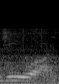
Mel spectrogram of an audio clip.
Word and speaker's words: GUI: It has very eye-pleasing GUI like Mac OS X, like Leopard does. No, Leopard is Mac OS X Leopard. And has about like a good eye-pleasing GUI, or GUI, it's pronounced.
